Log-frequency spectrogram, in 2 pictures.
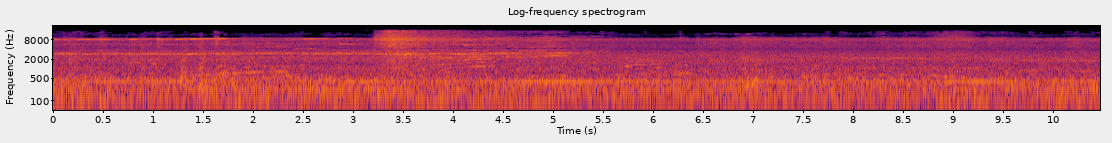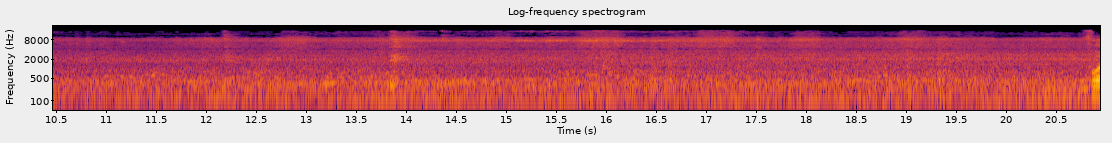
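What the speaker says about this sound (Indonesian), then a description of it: "KRL kita yang tujuan Bogor ini jalur 3 persiapan berangkat kembali dari stasiun Depok Baru." A crowded 12-car KRL commuter electric train bound for Bogor departs Depok Baru station, its steady rolling rumble and rail noise continuing throughout, with faint wheel squeals and hiss over the platform ambience.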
